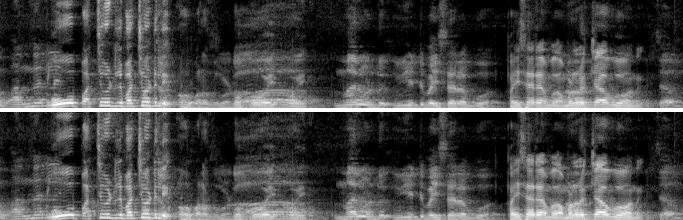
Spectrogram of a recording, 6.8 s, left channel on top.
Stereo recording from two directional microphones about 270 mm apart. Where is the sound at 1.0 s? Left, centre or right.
Centre.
